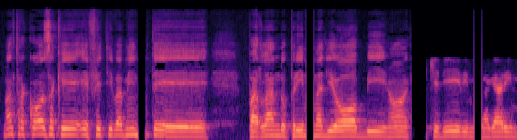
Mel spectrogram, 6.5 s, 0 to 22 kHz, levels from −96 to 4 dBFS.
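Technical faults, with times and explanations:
1.72 s, 3.82 s and 5.92 s: gap between chunks. Each is a 100 ms hole, recurring every 2.0 s, including just before "di hobby no". The audio appears to arrive in 2 s chunks with silence inserted at each join. Nothing is lost, but the flow breaks.
2.01 s: compressed frames skipped. About two 46.4 ms frames never play, so roughly a tenth of a second of audio vanishes.
5.13 s to end: input switched to a poorer device. After "di hobby no" there is a 0.19 s silence, then the sound turns dull, with nothing above 3.8 kHz. A new noise floor sits about 55 dB below the signal, with little change in level. The likely cause is a switch to a narrower-band microphone or headset profile.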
